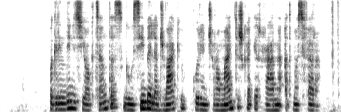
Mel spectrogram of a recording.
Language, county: Lithuanian, Kaunas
